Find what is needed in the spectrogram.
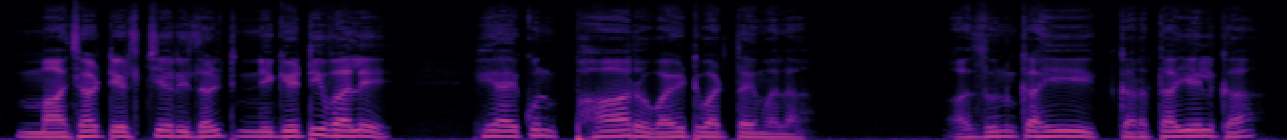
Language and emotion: Marathi, sad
